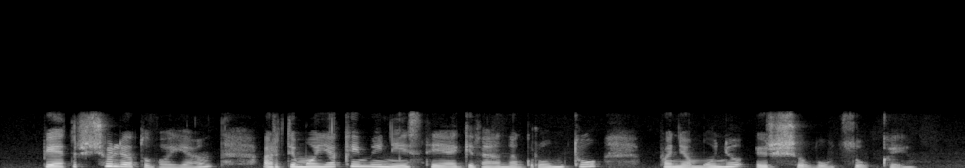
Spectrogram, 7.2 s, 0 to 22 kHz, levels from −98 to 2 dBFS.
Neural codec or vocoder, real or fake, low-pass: none; real; 7.2 kHz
